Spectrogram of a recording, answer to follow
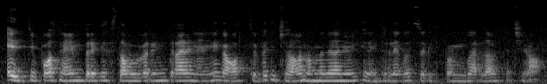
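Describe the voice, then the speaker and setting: Young woman vlogger, lowish voice, chatty storyteller. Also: level tone, rapid-fire, fairly bright tone, slight background noise, low-quality recording. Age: 20s. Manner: chatty storytelling, quoting people. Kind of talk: casual chat.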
